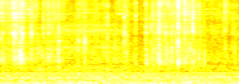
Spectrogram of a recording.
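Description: Clear zip-top plastic bag crinkling and rustling as hands squeeze and work a broken projector lamp inside it, with small irregular clicks.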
